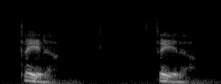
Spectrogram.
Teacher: Actually, in Greek, technically, if you want to do it right, you would take the back of the tip of your tongue against the back of your teeth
